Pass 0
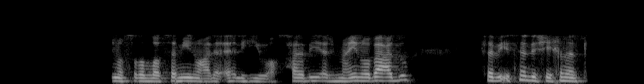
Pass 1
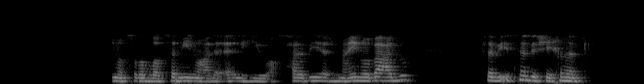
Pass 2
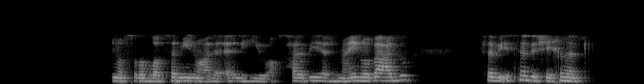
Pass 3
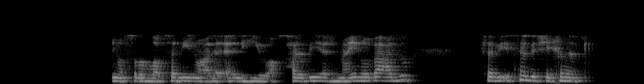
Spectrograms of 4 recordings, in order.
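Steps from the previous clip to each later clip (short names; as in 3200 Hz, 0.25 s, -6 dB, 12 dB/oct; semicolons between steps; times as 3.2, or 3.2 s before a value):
bell 720 Hz -10 dB 3 oct; on a send: flutter echo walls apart 6.2 m, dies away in 0.27 s; on the sum: gain -3.5 dB
tone controls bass -5 dB, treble +2 dB; gain +9 dB
gate with hold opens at -56 dBFS; comb 5.8 ms, depth 58%; compressor, threshold -31 dBFS, peak gain reduction 11 dB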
